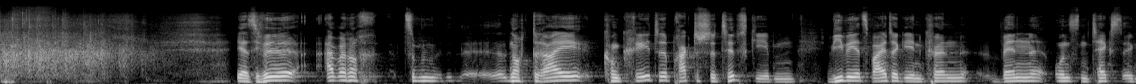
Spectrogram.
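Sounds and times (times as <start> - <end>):
audience applause: 0.0 - 1.7
speech: 2.4 - 11.3.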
